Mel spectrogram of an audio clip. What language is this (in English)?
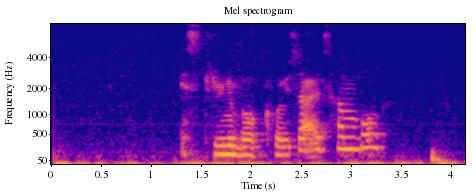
German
